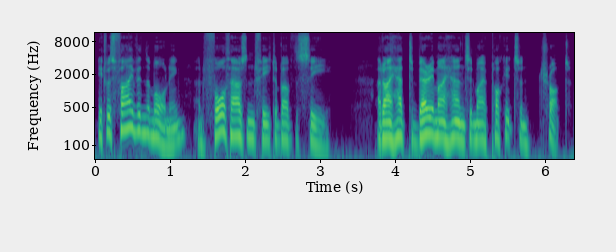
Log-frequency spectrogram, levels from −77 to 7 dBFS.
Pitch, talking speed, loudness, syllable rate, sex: 130 Hz, 235 wpm, -19 LUFS, 5.7 syllables/s, male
